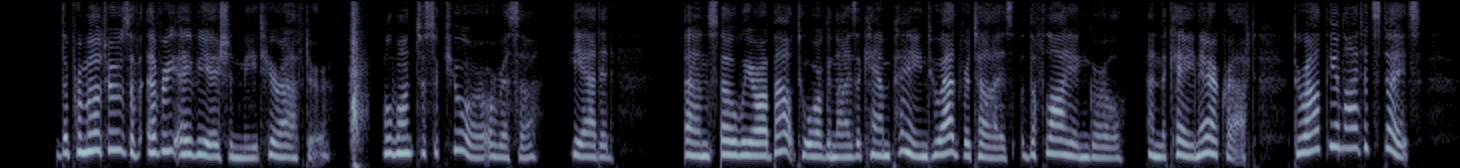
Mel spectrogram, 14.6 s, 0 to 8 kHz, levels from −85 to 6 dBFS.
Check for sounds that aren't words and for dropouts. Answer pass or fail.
fail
